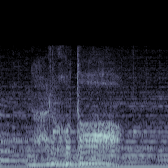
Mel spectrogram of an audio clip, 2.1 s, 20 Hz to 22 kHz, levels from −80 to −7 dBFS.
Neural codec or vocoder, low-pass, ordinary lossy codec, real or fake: none; 7.2 kHz; none; real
